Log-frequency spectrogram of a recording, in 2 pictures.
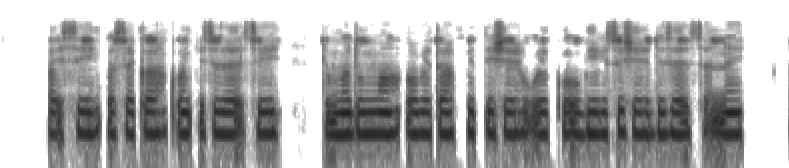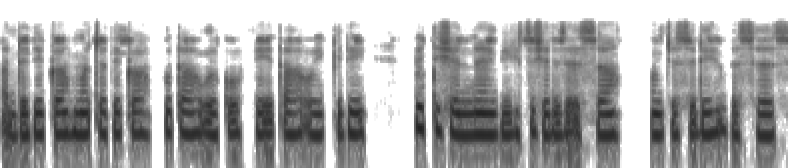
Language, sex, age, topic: Gamo, male, 18-24, government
